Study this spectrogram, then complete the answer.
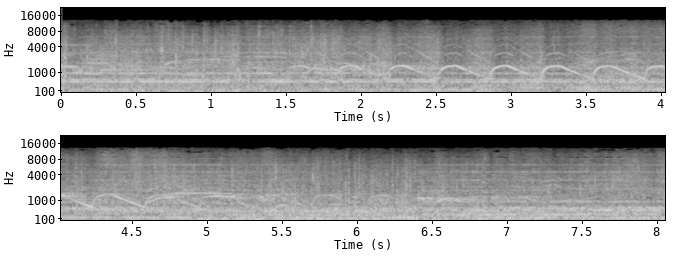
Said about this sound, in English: Okay, so we've seen the police sirens on the cop car there.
